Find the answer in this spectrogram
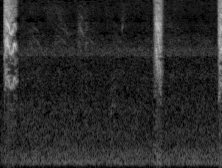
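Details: A female yellow-bellied seedeater gives brief harsh chip calls meant to excite males. Three isolated chips come roughly one to two seconds apart, with quiet gaps and a thin constant background tone.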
